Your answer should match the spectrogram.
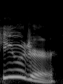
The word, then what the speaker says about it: Huerter: Is that how you say it? Huerter? Huerter? – How's it spelled? – H-U-E-R-T-E-R. Huerter? – Huerter. – Huerter. – What did I say? Not Kevin Huerter.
